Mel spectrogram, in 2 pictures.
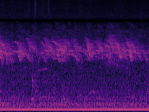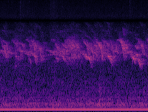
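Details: High, thin cheeps from a group of mountain quail chicks overlap in a constant twittering wash, with a low steady hum underneath.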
